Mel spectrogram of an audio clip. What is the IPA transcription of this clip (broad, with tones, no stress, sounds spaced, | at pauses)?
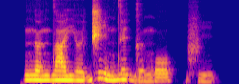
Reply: n œ˧ n d a˧ j ø˨ d͡ʒ i˦˨ n d e˧ ɡ ø˨ ŋ o˧ | f i˨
